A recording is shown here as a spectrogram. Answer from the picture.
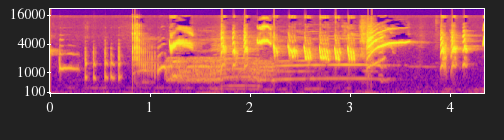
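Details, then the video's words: Asian pied starling in lively full song used as a training recording for young, lazy or wild-caught starlings: rapid mix of short clicks, harsh buzzy notes, rising and falling whistles and squeaky chatter. "MASTERAN BURUNG JALAK SUREN GACOR ISTIMEWA"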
